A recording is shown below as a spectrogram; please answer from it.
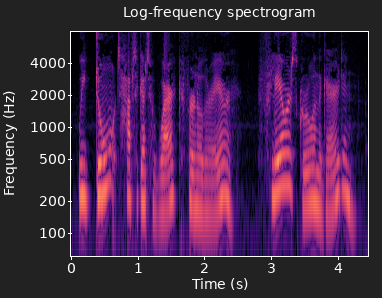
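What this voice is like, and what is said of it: Unconvincing put-on Irish accent. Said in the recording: “That's the way we talk, apparently. ... This woman's being paid to teach people how to do an Irish accent. ... she's giving people what they call a good fleecing”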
